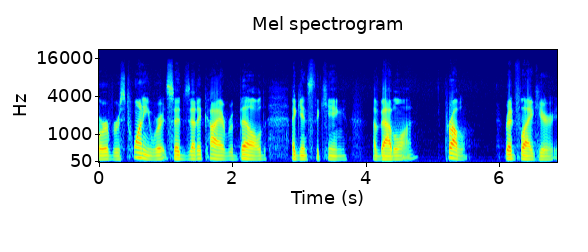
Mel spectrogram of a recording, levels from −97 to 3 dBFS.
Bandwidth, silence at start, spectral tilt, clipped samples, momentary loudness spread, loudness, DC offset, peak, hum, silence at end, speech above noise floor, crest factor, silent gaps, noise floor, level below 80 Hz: 13.5 kHz; 0 s; -6 dB/octave; under 0.1%; 13 LU; -29 LUFS; under 0.1%; -8 dBFS; none; 0 s; 46 dB; 22 dB; none; -75 dBFS; -80 dBFS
